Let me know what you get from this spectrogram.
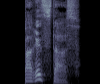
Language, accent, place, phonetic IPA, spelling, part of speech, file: German, Germany, Berlin, [baˈʁɪstas], Baristas, noun, De-Baristas.ogg
- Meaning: 1. genitive singular of Barista 2. plural of Barista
